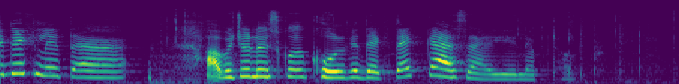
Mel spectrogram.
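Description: A young girl speaks brightly and clearly up close.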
